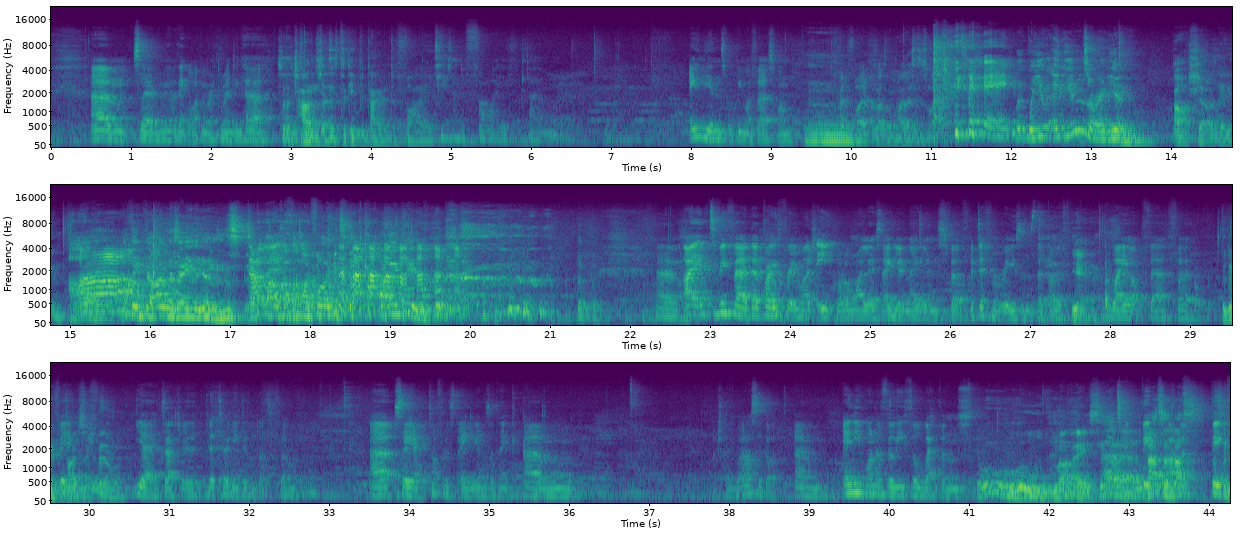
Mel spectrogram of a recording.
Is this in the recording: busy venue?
yes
